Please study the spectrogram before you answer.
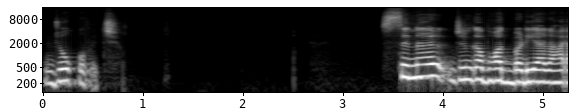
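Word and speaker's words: Djokovic: जो नवाक जोकोविच है इसमें ना डी साइलेंट है प्रोनंसिएशन जोकोविच सिनर जिनका बहुत बढ़िया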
